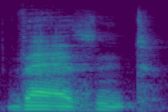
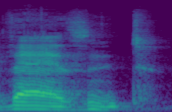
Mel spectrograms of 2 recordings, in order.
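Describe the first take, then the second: No difference in how they are said.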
